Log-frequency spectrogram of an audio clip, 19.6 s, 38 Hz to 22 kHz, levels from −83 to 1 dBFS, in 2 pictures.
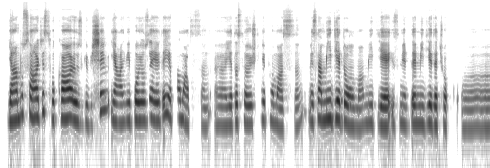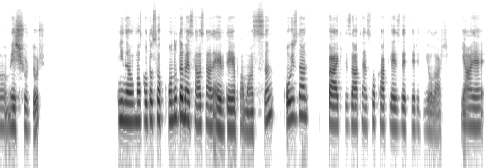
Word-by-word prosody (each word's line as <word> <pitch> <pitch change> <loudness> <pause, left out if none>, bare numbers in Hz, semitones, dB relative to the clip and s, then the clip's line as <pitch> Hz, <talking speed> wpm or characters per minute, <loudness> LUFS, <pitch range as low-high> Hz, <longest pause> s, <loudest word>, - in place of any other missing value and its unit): Ya, 230 +1 +4
bu 295 - -4
sadece 270 +1 +3
sokağa 250 -2 +6
özgü 215 -3 +2
bir 200 - -12
şey. 325 +10 +2
Yani, 215 -3 -1
bir 225 -1 -4
boyozu 230 +1 +4
evde 230 -2 +2
yapamazsın, 235 -9 -4
ııı, 195 0 -8
ya 195 0 -2
da 215 - +1
söğüşü 205 -1 -2
yapamazsın. 210 - -7
Mesela, 220 +3 0
midye 240 0 +4
dolma; 190 -4 +1
midye 200 -2 +2
İzmir'de, 200 0 -3
midye 205 0 -1
de, - - +5
eee, 190 - +2
çok 190 -1 -4 1.0
meşhurdur. 180 - -3 1.5
İnanılmaz 230 -1 +2
o 225 -1 -1
da 235 - +2
sok 240 +1 -1
onu 235 +3 0
da 275 - +10
mesela 230 -5 +1
sen 200 -1 -4
evde 175 -1 +1
yapamazsın. 170 - -3 0.2
O 235 - +6
yüzden 275 +2 -2 0.4
belki 195 -2 +2
de 200 - -15
zaten 195 0 -5
sokak 195 0 -8
lezzetleri 180 -1 -5
diyorlar. 80 - -14 0.3
Yani, 185 0 -4
210 Hz, 140 wpm, -25 LUFS, 190-235 Hz, 1.5 s, da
